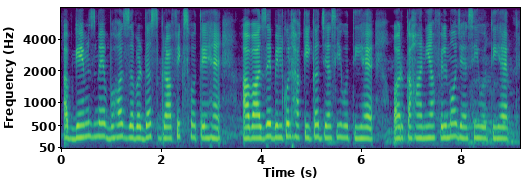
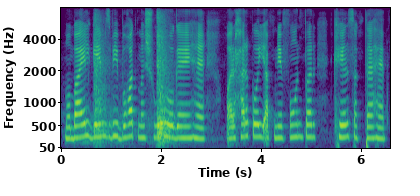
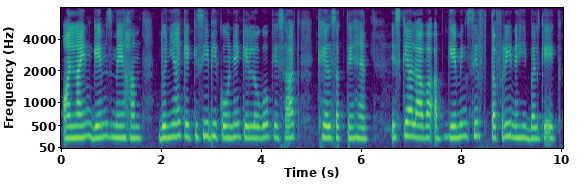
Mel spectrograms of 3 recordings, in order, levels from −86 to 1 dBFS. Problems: constant background noise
